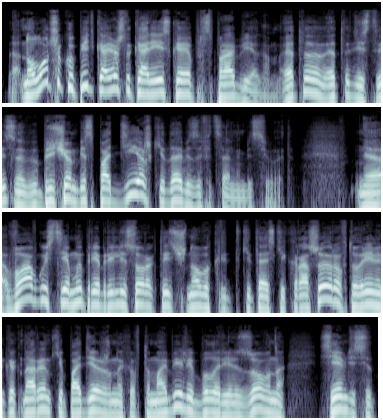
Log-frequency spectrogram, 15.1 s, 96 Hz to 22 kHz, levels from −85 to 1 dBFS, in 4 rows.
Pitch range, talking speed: 100-145 Hz, 155 wpm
